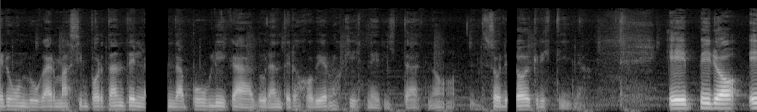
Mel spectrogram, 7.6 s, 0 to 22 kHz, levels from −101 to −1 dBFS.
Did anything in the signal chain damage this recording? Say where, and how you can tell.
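Yes. A digital broadcast dropout occurs at 1.45 to 1.69 s and again at 5.06 to 5.18 s. Each time the sound fades out within 8 ms, stays silent, then resumes later. At reception, the receiver muted until valid frames returned, so that audio is lost.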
